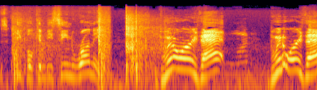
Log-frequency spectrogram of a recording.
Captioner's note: gunshots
